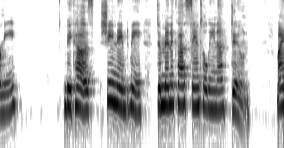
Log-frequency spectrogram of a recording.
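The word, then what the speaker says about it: Domenica Santolina Doone: woods and a river my name is pronounced the italian way dominica santolina dune it's a mouthful so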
